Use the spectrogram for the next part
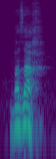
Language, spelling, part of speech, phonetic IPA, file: Russian, возах, noun, [vɐˈzax], LL-Q7737 (rus)-возах.wav
- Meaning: prepositional plural of воз (voz)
